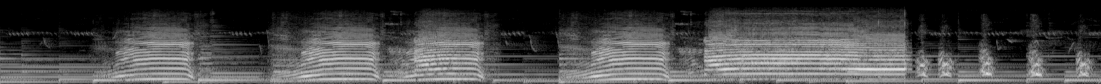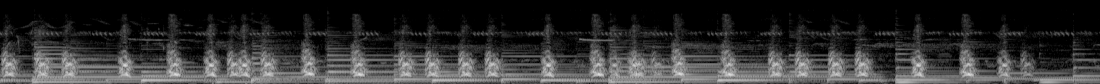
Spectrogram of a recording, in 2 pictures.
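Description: An animal's calls, several in a row, each rising and then falling in pitch, the last held about two seconds, over background music. After about nine seconds only the music is left, with quick plucked notes.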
